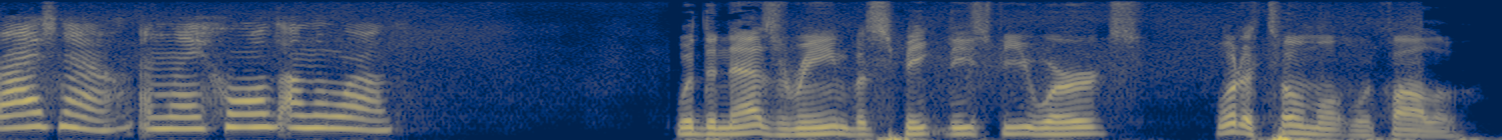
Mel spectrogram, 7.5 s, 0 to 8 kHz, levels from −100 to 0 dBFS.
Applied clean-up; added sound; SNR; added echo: neural mask model Resemble Enhance denoiser.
